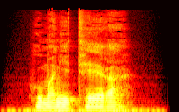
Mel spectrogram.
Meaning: inflection of humanitär: 1. strong/mixed nominative masculine singular 2. strong genitive/dative feminine singular 3. strong genitive plural
- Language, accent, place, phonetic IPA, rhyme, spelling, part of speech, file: German, Germany, Berlin, [humaniˈtɛːʁɐ], -ɛːʁɐ, humanitärer, adjective, De-humanitärer.ogg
